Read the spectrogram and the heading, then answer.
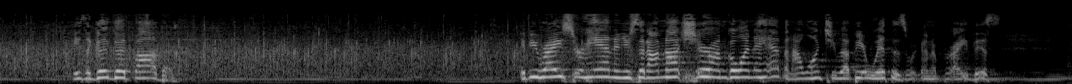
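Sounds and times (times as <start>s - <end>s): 
audience hand clapping: 0.0s - 6.2s
speech: 0.7s - 2.0s, 5.2s - 10.2s.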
